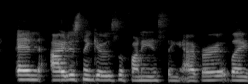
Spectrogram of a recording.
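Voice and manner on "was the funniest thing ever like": ordinary talk, nothing marked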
